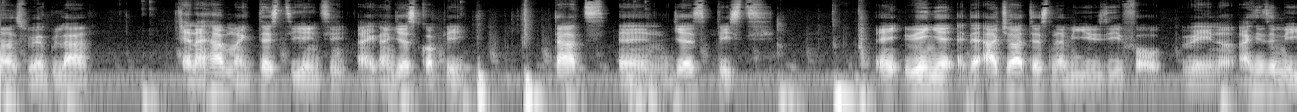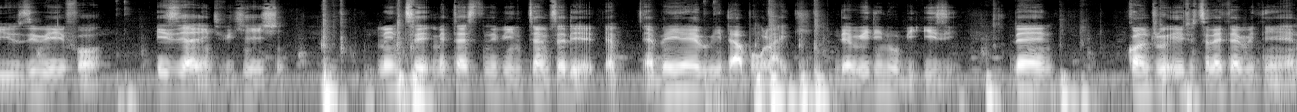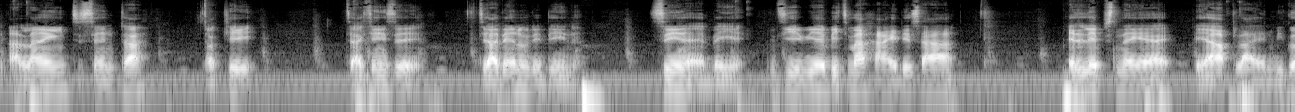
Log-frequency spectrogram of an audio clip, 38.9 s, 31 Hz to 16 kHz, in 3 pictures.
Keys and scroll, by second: 5.4 ctrl+c, 8.5 ctrl+v, 16.4 Return, 17.1 Return, 20.7 Return, 21.1 Return, 23.7 ctrl+a.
